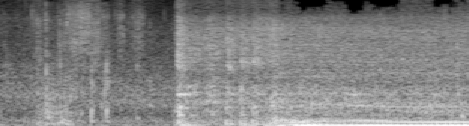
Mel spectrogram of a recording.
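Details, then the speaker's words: Mercedes-Benz E-Class push-button start from inside the cabin; brief crank catches cleanly and settles into a low, smooth, quiet idle with no vibration; normal engine start. "너 시동 걸어 봤는데요 정말 정숙하고요 잔 떨림 같은 것도 전혀 없습니다"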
